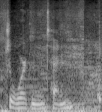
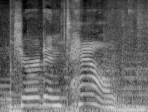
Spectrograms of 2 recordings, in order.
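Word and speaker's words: Jourdanton: The ones that we usually hear are Jordanton. Or as it was today with an out-of-town caller. Jordantown. Which is wrong. Which is totally wrong.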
